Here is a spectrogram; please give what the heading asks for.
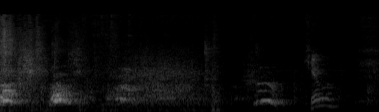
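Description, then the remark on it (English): Dogs barking: a few sharp, loud barks at the start, then a couple of higher, whiny yelps toward the end, with a quieter rustling stretch in between. “Dogs are out.”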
